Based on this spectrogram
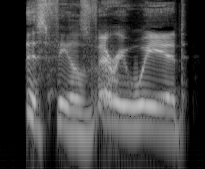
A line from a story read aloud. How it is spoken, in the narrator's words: he croaked in a gasping voice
